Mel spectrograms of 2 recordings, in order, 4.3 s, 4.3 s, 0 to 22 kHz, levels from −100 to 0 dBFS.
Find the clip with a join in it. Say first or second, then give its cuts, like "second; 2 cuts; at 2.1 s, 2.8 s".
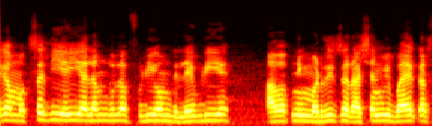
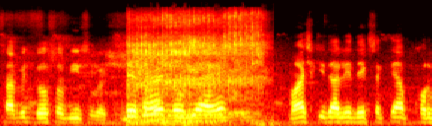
second; 2 cuts; at 1.3 s, 2.7 s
